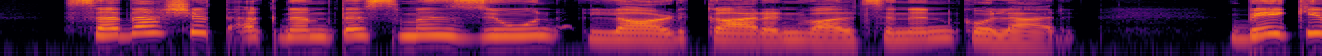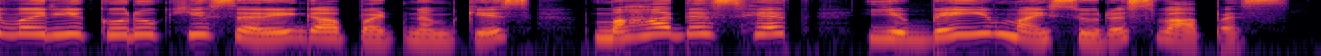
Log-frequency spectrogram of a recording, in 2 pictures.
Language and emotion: Kashmiri, neutral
